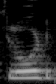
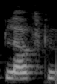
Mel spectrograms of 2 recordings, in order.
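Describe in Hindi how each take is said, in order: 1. स्वर 'cow' में 'ow' जैसा लगता है। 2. स्वर 'cuff' में 'uff' जैसा लगता है। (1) "प्लोड भी प्रोनाउंस कर सकते हैं" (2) "प्लफ्ड भी प्रोनाउंस कर सकते हैं"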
